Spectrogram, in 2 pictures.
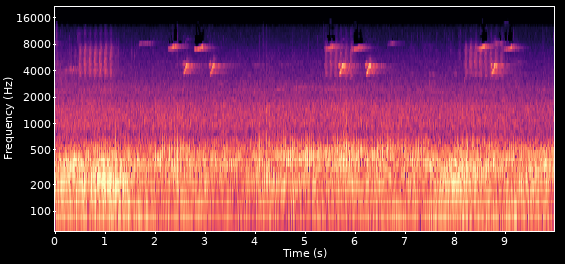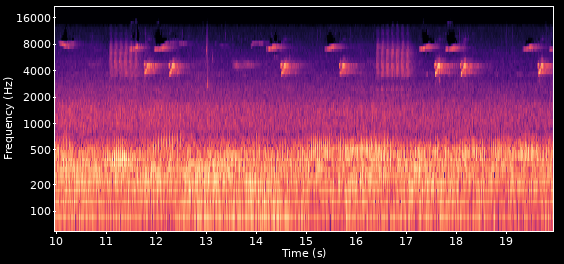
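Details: Common frogs calling at a spawning site by the yellow trail in Sunnersta, Uppsala, recorded just above the water with a Telinga parabola and Olympus LS14; a continuous low purring murmur fills the clip while high bird chirps repeat overhead.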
